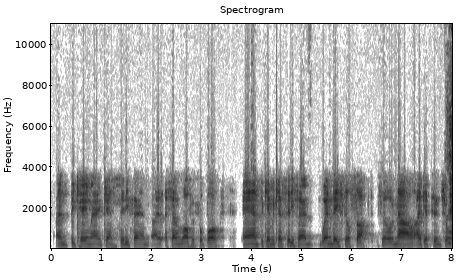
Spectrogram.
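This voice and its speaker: Young man, Swiss accent with American touches, gravelly husky voice, casual and laughing, tinny phone-like audio. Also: on the low side. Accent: Swiss with some American. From Switzerland. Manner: laughs often, restarts phrases. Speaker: guest drummer. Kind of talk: casual interview answers. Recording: tinny phone-like remote line.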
